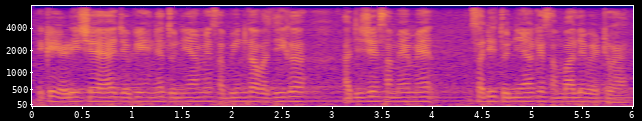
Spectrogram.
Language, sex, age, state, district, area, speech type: Sindhi, male, 18-30, Rajasthan, Ajmer, urban, spontaneous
